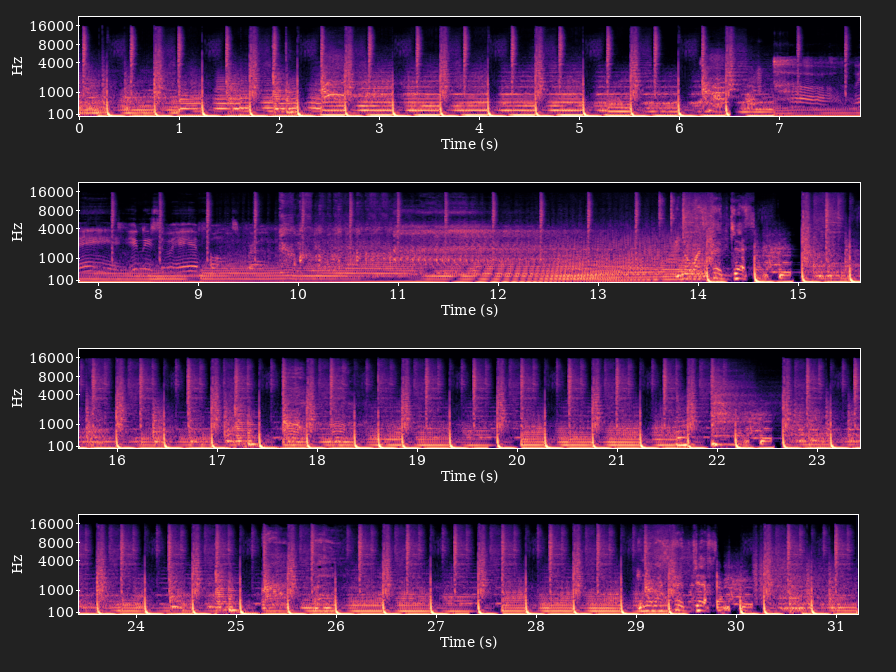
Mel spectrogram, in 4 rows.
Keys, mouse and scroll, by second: 4.0 scroll down 2, 4.1-4.8 scroll up 1, 17.1-31.2 drag.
